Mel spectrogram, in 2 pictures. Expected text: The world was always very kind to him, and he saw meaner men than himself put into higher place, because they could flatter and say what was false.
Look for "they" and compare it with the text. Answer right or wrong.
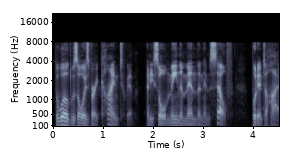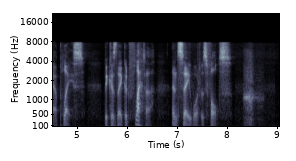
right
